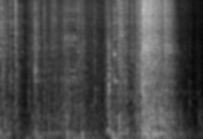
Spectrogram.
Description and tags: Rummaging through a closet of metal objects
chaotic, clatter, crash, objects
